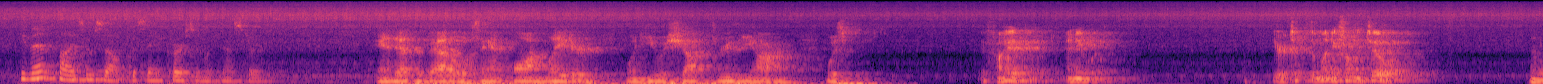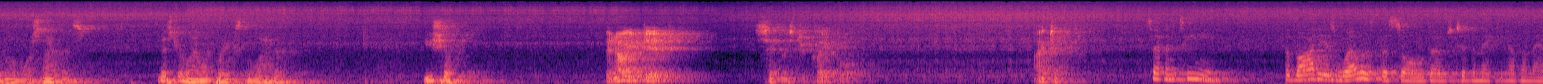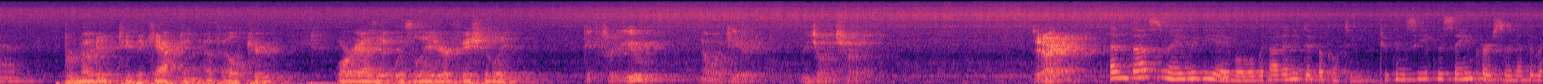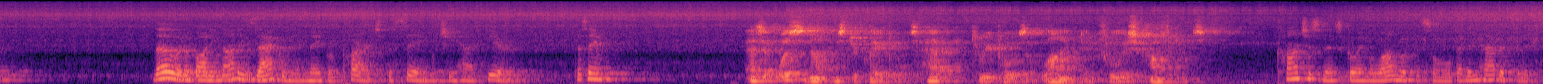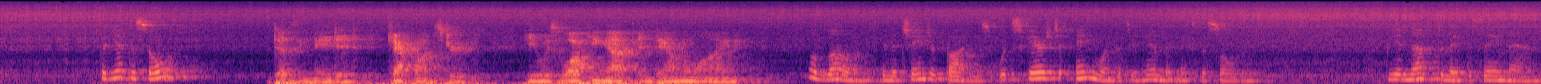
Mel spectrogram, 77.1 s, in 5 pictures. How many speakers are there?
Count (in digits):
4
